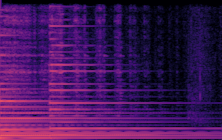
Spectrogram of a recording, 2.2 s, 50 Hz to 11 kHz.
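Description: Steel-string acoustic guitar in drop D tuning: a full six-note B chord (9th fret, fifth string skipped, 9th, 8th, 10th and 7th frets) sounded once and left to ring, fading slowly.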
